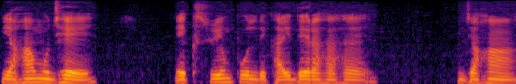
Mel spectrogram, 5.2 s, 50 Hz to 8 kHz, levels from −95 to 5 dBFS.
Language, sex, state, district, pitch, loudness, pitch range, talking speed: Hindi, male, Chhattisgarh, Balrampur, 120 Hz, -22 LUFS, 110-125 Hz, 140 wpm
